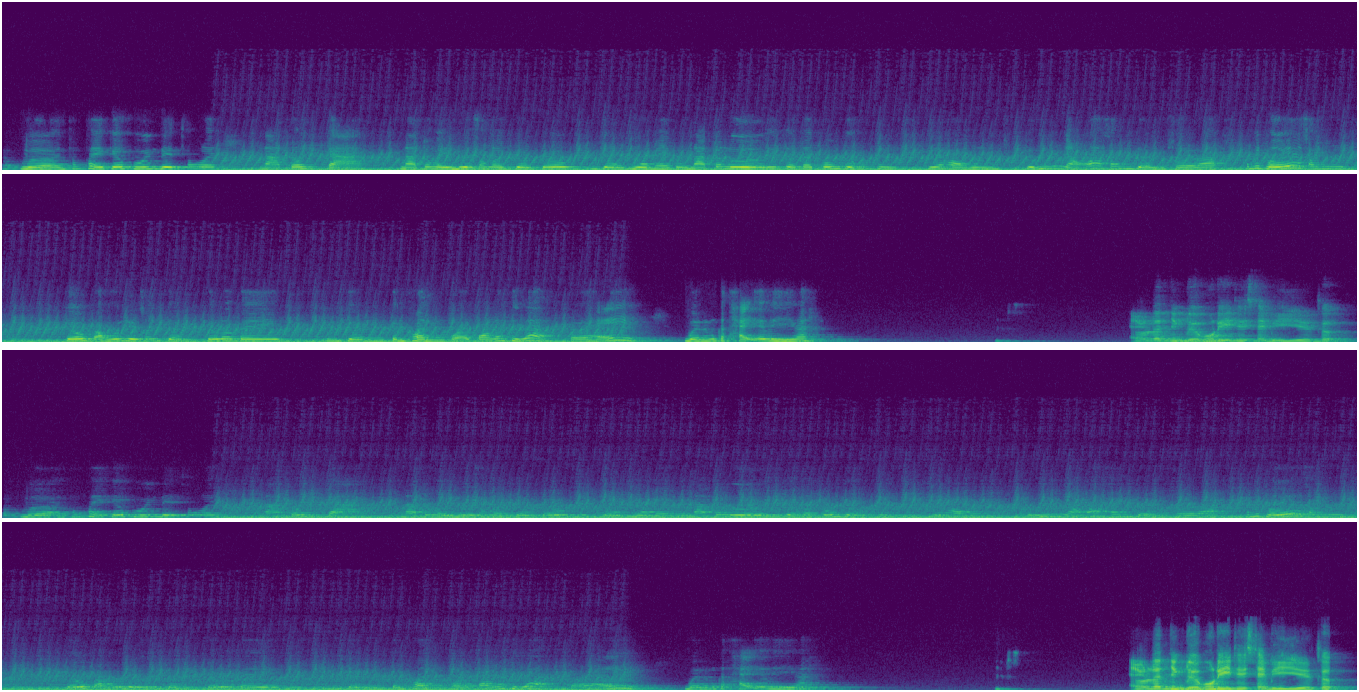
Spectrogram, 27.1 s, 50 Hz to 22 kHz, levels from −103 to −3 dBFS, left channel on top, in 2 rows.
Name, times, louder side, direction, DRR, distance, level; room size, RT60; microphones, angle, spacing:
voice 1, 0.0-2.2 2.6-3.7 4.0-13.5 14.2-16.4 16.8-19.9 20.4-21.7, left 7 dB, 85° left, 0.4 m, -32 dB
sound 1, 2.1-19.8, equal, 20° left, 1.5 m, -31 dB
voice 2, 24.8-26.8, right 8 dB, 85° right, 0.4 m, -27 dB
16.5 x 6.1 x 2.5 m
head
